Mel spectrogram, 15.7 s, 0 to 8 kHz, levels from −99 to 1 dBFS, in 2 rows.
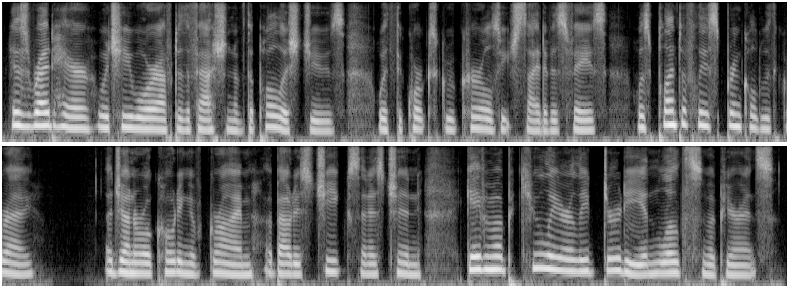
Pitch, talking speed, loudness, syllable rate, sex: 195 Hz, 170 wpm, -18 LUFS, 5.0 syllables/s, female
